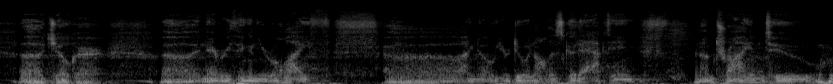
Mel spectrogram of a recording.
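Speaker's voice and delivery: slow, breathy, drawn-out whisper, dark hero voice.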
